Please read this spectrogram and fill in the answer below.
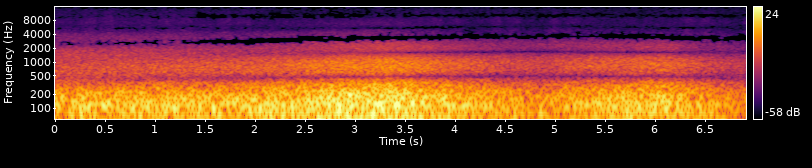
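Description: Recorded ocean surf: a wave surges up to a peak about three seconds in, a smaller one follows, and it falls away near the end.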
